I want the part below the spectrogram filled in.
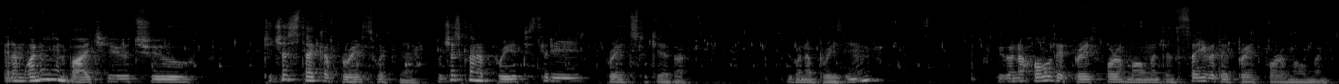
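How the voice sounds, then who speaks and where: A man leading a guided meditation, speaking to the listener in a deliberate, soothing way with repeated phrases. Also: mid-range voice, expressive, a bit bright, a little hiss or hum, poor audio. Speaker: guided meditation practitioner and host.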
